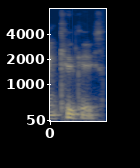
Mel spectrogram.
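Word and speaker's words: Nkunku: They're really lacking a forward, and they've got Nkunu coming in. So it's like, or Nkuku, sorry.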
